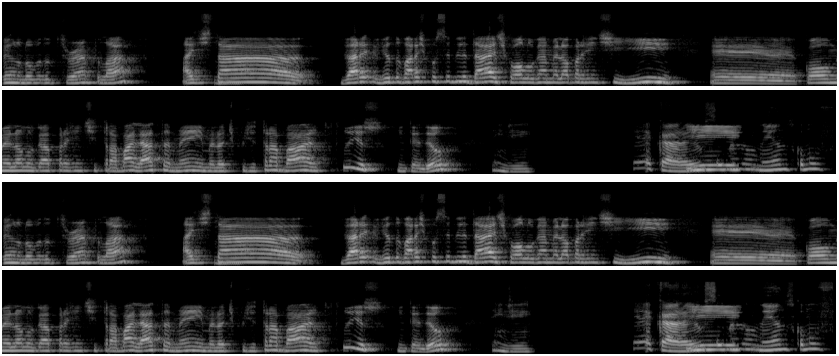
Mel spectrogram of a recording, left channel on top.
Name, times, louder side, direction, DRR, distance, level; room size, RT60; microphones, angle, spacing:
voice 1, 0.0-1.4 1.8-13.0 15.2-16.0, equal, ahead, 1.3 m, -30 dB
voice 2, 13.3-13.7 14.7-16.6, right 3 dB, 40° right, 1.3 m, -33 dB
head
